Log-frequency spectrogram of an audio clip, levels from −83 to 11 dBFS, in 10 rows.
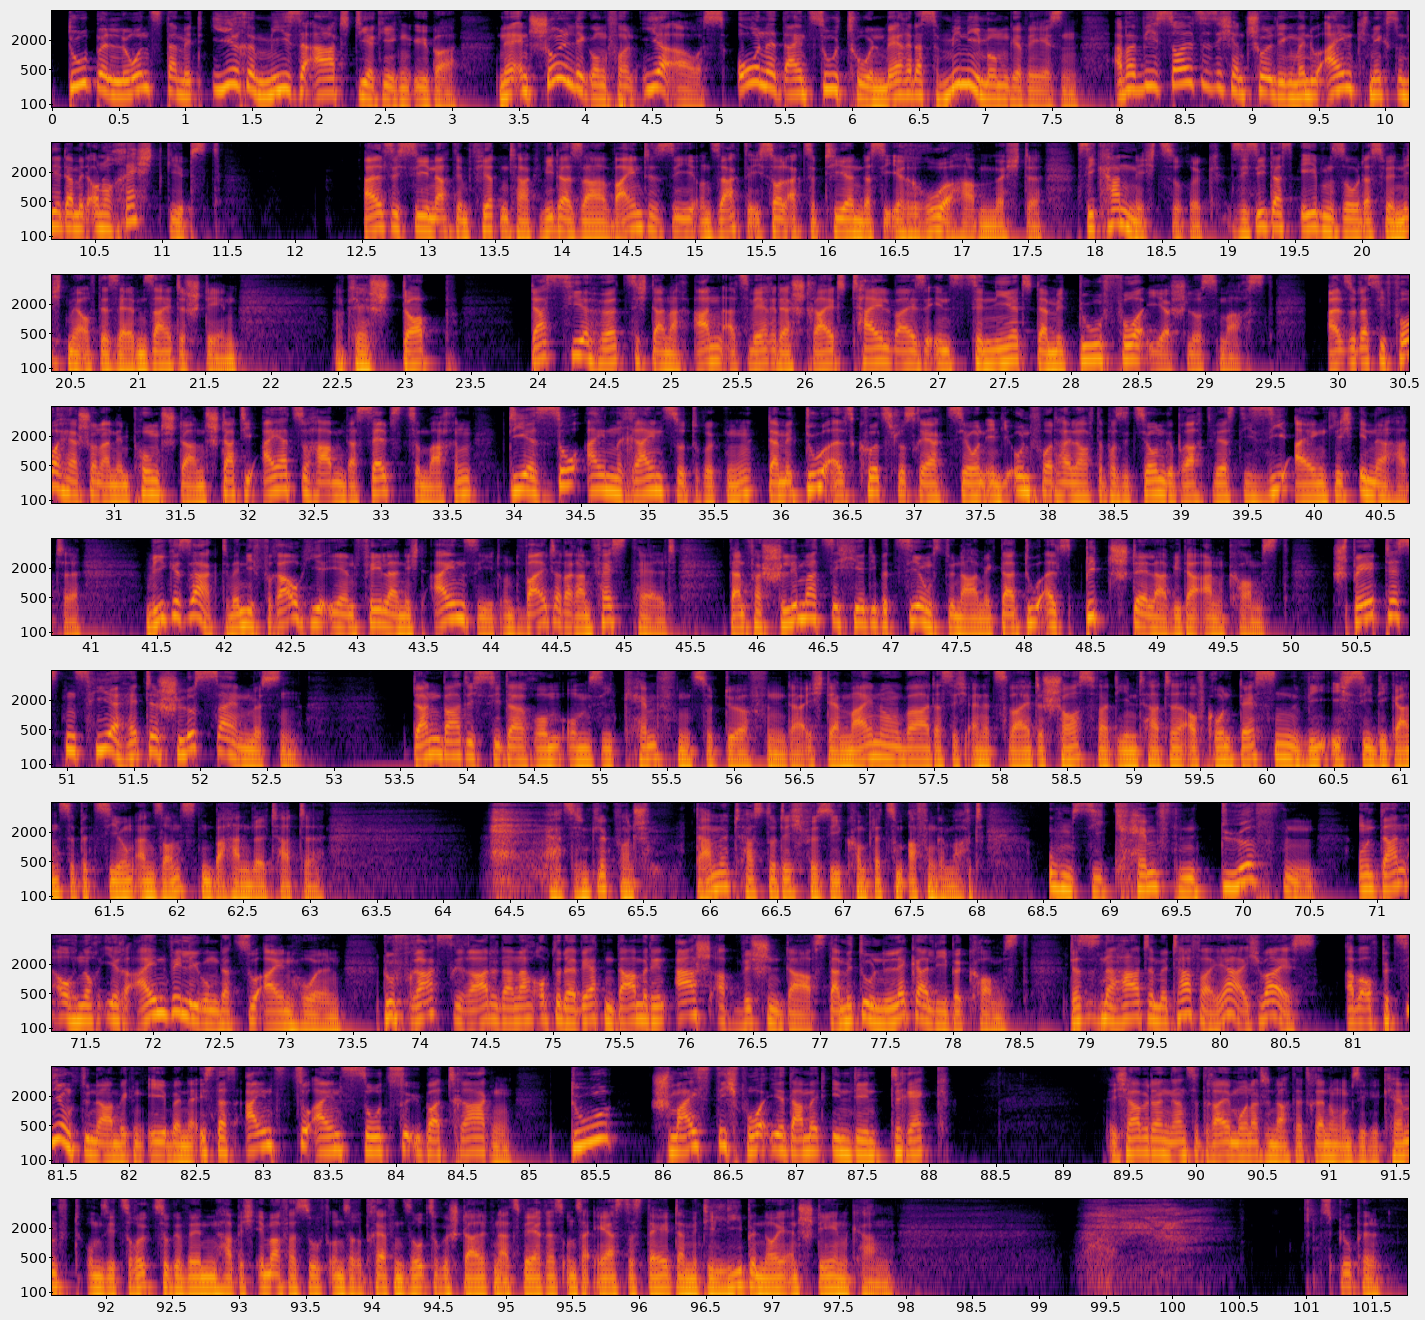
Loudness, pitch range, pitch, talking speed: -17 LUFS, 95-145 Hz, 115 Hz, 180 wpm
